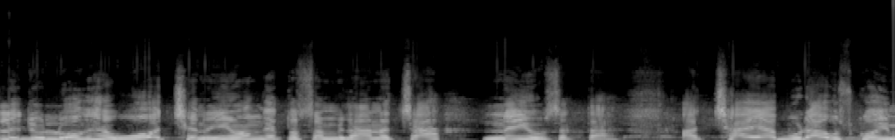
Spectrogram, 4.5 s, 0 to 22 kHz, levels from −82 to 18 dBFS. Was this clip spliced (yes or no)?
no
